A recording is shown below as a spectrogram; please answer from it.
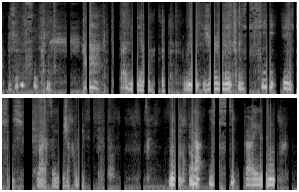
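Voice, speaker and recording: A woman's voice: on the low side, creaky, warm tone, a little hiss or hum. A woman hosting a casual live crafting stream from home, chatty and a bit scattered, greeting viewers as she shows her supplies. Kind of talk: casual live unboxing chat.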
